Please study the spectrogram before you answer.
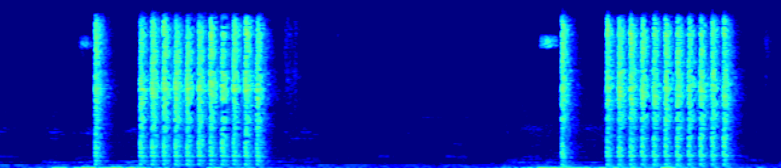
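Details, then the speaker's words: Two bursts of rapid mechanical tapping, about a second each and three seconds apart: a handheld chiropractic activator pulsing on tight trapezius muscles of a pregnant patient. "and then we can nudge any of these bones in the direction that we want them to go with the activator this particular patient always has some really tight traps so we're going to hit those muscles as"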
